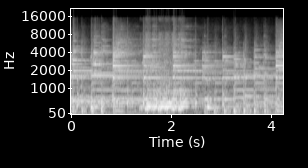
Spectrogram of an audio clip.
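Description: Live Javanese jaranan gamelan music: struck metal keyed instruments ring over drum strokes in a fast, steady beat.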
